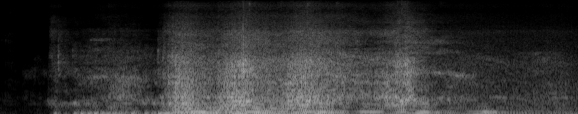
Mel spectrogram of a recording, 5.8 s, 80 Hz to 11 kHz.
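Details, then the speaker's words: Yamaha Aerox 155 scooter that stalled with error code 12 (CKP sensor circuit) after wiring connection repaired: fires instantly, revs cleanly, settles to even idle; starting and running normally. "Motor sudah kembali normal, sudah nyala normal seperti biasanya."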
